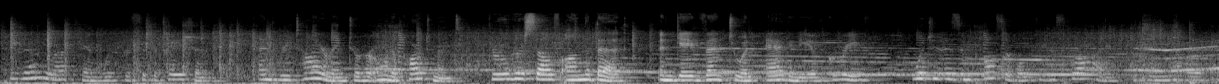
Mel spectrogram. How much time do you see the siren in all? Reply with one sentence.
You can hear the siren for 9 seconds altogether.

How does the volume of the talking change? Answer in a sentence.
The volume of the talking goes up, then down.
